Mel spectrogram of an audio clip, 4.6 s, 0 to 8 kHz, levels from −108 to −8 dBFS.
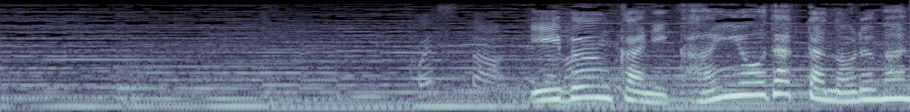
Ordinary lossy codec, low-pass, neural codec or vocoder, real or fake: none; 7.2 kHz; none; real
